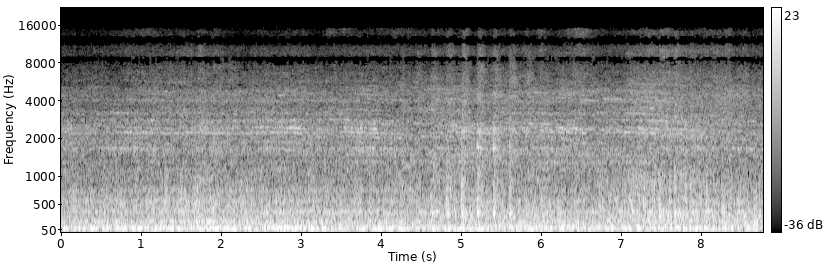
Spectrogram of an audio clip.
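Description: Freight cars of a BNSF manifest train, tank cars among them, rolling past: a steady rumble of steel wheels on rail with clickety-clack over the joints, and a short run of clanks about five seconds in.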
